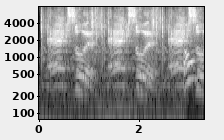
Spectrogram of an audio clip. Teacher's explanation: You can hear that in a clip here when they say excellent, that's a lower dress vowel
